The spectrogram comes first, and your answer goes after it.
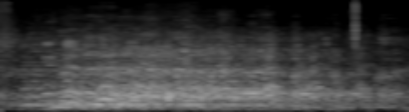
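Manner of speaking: high airy chuckle; breathy laugh. Real, not acted. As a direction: laugh with delight. Laugh after good offer.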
